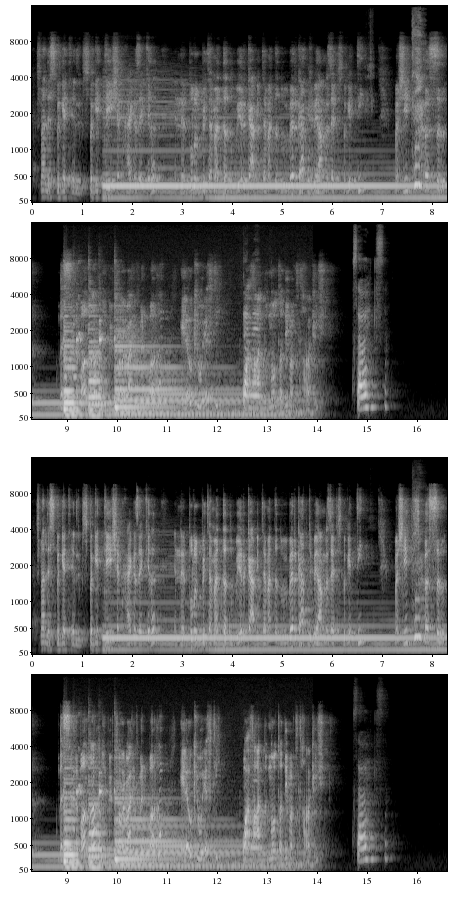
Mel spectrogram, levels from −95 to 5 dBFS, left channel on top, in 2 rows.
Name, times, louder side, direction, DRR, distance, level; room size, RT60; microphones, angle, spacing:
voice 1, 0.0-2.5 2.8-6.6 6.9-8.3 8.8-12.1 12.5-14.1, right 4 dB, 85° right, 5 dB, 2.1 m, -27 dB
sound 1, 1.4-13.5, left 2 dB, 20° left, 0.8 m, -27 dB
sound 2, 8.9-13.9, equal, 5° left, 1.3 m, -21 dB
voice 2, 12.5-12.9 14.8-15.2, left 4 dB, 70° left, 14 dB, 0.7 m, -24 dB
19.5 x 11.5 x 5.9 m, 0.77 s
head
